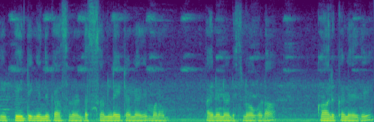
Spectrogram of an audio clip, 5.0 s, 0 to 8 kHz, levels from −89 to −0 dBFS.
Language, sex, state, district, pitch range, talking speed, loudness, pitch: Telugu, male, Andhra Pradesh, Srikakulam, 115-125 Hz, 145 wpm, -17 LUFS, 120 Hz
